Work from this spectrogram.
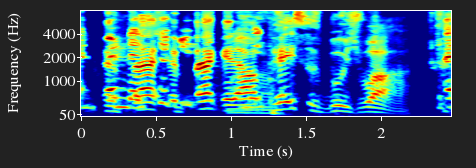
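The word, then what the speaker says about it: bourgeois: It's bgeoa.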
